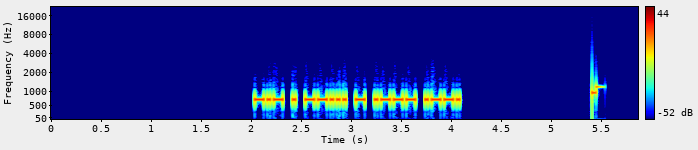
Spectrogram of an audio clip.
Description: Morse code, heard as a keyed tone, about 38 wpm, 700 Hz. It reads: KE7TJP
